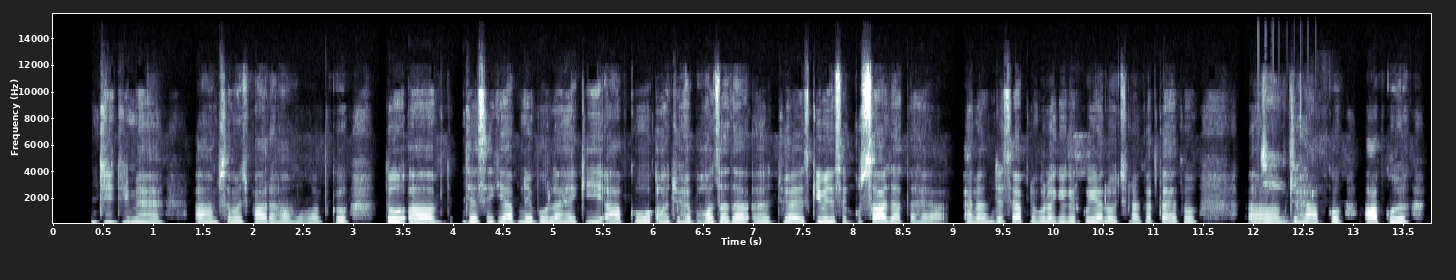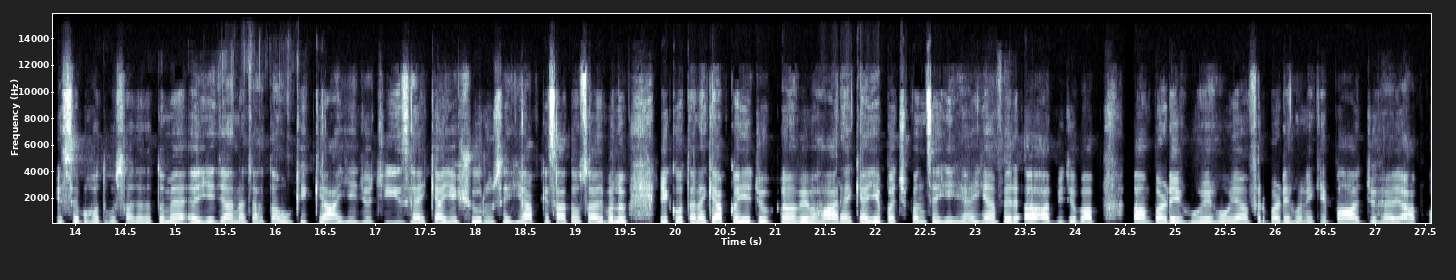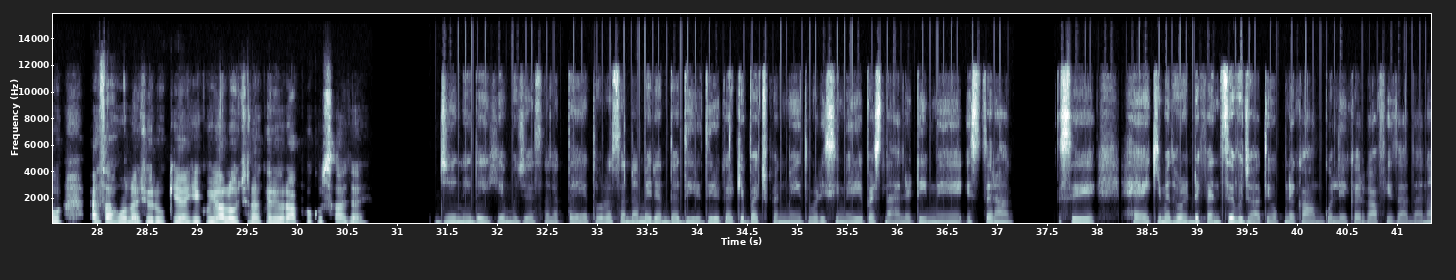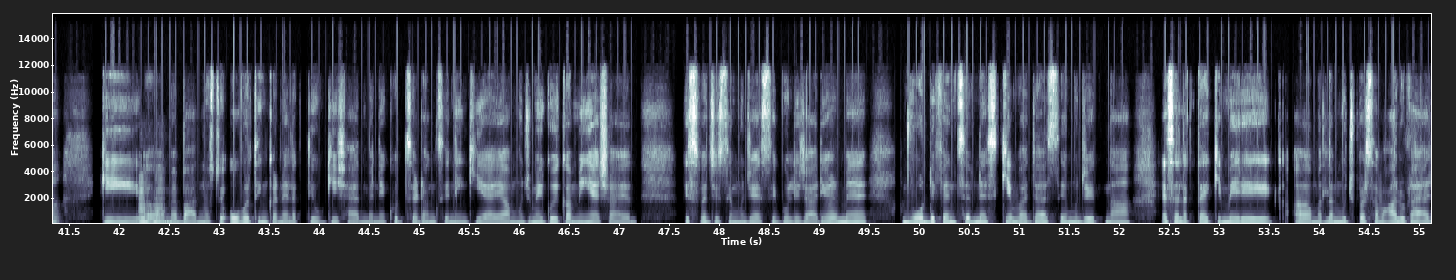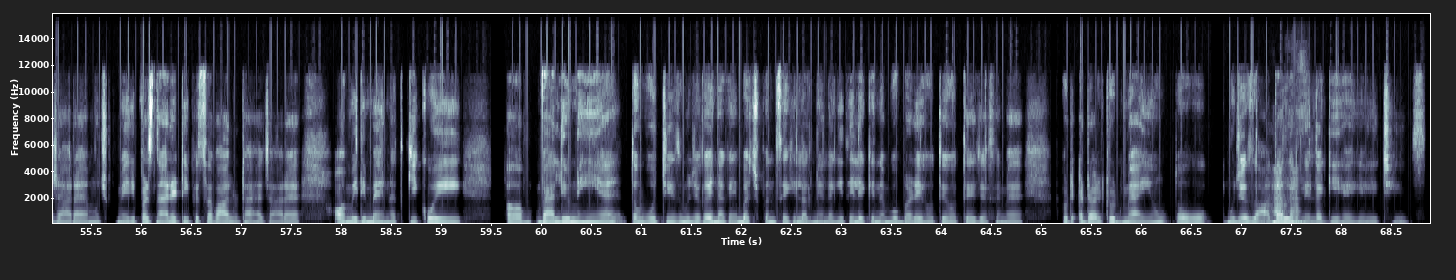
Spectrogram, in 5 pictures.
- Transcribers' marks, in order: static; distorted speech; tapping; in English: "पर्सनैलिटी"; in English: "डिफेंसिव"; in English: "ओवरथिंक"; in English: "डिफेंसिवनेस"; in English: "पर्सनैलिटी"; in English: "वैल्यू"; in English: "एडल्टहुड"
- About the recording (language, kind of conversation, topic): Hindi, advice, आलोचना सुनकर मैं अक्सर निराश और गुस्सा क्यों हो जाता हूँ?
